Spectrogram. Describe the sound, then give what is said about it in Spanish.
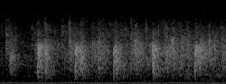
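A crowd applauds the Holy Spirit, dense clapping filling the whole moment with rhythmic surges roughly every half second, as if clapping in unison. No one speaks. “un aplauso al Espíritu Santo.”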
